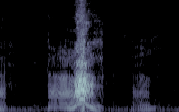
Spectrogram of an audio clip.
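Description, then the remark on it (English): A dog barks: one long, loud, drawn-out bark that rises and falls, followed moments later by a softer, shorter bark. “Now that Maddie, along with the McGees, are back from the Wistful Vista Dog Park, we should get back to our story”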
